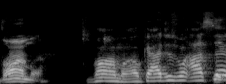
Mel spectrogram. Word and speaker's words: Varmah: it's Varma.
